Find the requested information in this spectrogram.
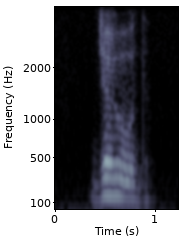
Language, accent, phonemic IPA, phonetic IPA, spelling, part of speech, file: Armenian, Eastern Armenian, /d͡ʒəˈhud/, [d͡ʒəhúd], ջհուդ, noun, Hy-ջհուդ.ogg
- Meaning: yid, kike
